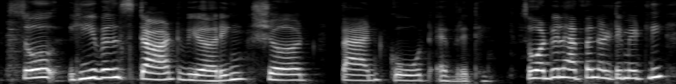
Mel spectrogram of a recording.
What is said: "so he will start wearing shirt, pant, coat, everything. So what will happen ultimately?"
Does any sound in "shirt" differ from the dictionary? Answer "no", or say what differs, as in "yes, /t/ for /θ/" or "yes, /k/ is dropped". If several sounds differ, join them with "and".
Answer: no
